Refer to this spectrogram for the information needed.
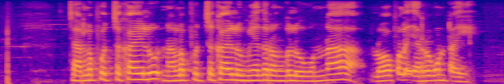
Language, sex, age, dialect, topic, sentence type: Telugu, male, 31-35, Utterandhra, agriculture, statement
